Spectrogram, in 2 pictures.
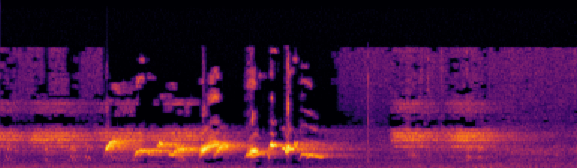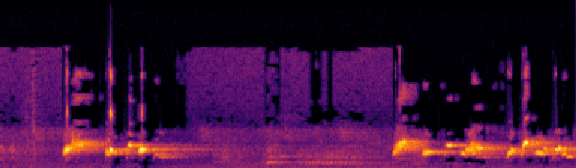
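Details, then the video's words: Red-whiskered bulbul singing three clusters of sharp, tumbling chirps, each cluster lasting about a second, with quieter gaps between them. "Kênh về chim Chào mào"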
